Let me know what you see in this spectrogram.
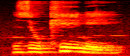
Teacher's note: Âm đầu tiên các bạn xuống giọng, đến âm tiếp theo âm key thì các bạn lên giọng và xuống giọng ở âm thứ ba.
